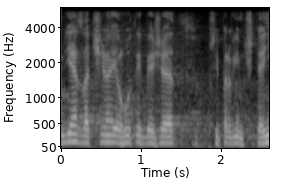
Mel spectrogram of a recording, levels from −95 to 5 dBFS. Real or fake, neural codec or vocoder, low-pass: real; none; 5.4 kHz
